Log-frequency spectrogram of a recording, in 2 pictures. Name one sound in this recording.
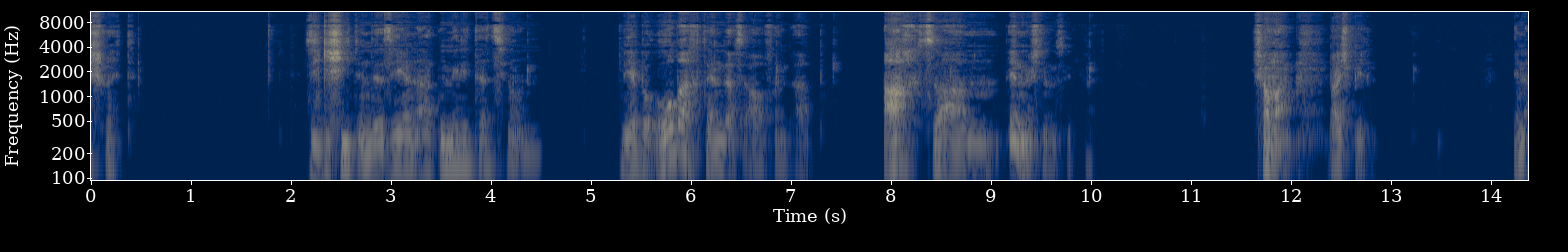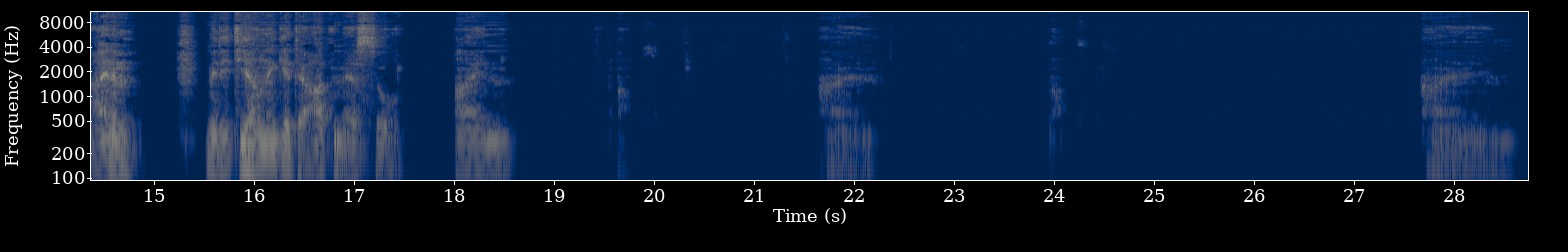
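An elderly man talks calmly and close by, in bursts with pauses.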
